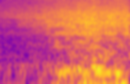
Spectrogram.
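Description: Half a breadfruit shallow frying in oil gives a loud, broad hiss that swells and holds steady, close and without any talking.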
